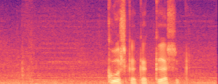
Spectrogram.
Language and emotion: Russian, angry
